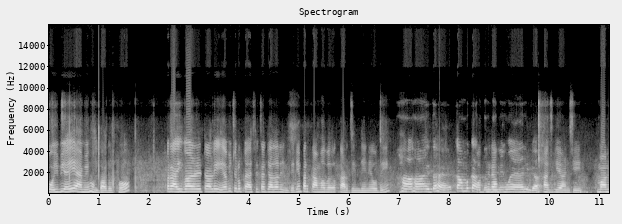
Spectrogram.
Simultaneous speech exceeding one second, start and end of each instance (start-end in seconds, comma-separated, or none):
none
